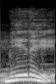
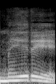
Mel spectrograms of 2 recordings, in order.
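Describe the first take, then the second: Both takes have the same delivery.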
